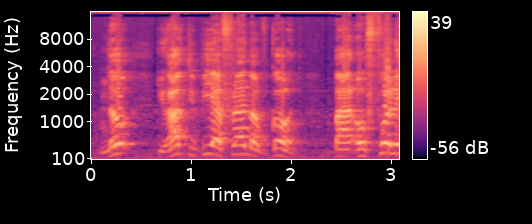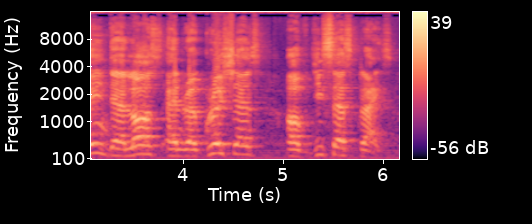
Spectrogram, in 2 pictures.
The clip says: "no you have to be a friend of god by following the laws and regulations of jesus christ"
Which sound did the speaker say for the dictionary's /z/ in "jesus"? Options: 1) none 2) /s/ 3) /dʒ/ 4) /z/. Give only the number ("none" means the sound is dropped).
2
